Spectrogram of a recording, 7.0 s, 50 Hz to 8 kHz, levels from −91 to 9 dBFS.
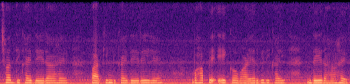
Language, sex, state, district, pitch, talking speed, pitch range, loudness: Hindi, female, Maharashtra, Dhule, 210 Hz, 160 wpm, 200-215 Hz, -14 LUFS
